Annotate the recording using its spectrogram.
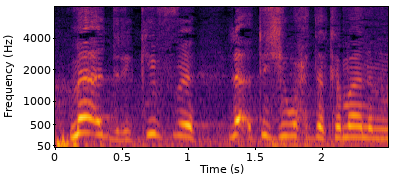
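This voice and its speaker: Over noticeable background noise, a man talks in an animated tone with lively intonation. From Deir ez-Zor, eastern Syria. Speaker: social media commentator. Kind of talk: comedic rant monologue. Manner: animated, mimicking regional dialects.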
